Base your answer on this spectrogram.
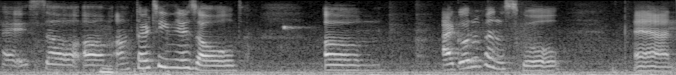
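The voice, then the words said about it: Speaks English with an accent. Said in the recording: “Some people say I have accents ... Be happy with your accent.”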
